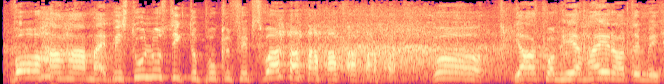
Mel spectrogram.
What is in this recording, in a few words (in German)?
lustig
